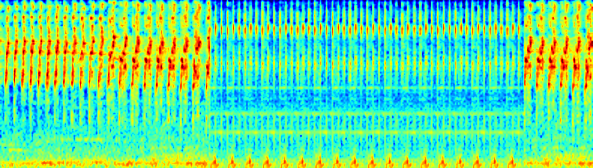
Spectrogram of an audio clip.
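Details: Lovebird 'ngekek' chatter of quick high chips. A softer, lower series of pulsed notes with faint steady tones breaks in midway before the bright chattering returns.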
